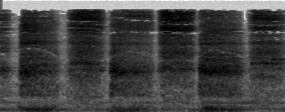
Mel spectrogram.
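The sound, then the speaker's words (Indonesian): A woman pants heavily after running hard into a room: a steady run of quick, harsh breaths in and out, each one loud and breathy, with no talking. “Nafas Diana memburu saat dirinya berhasil masuk ke kamar.”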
